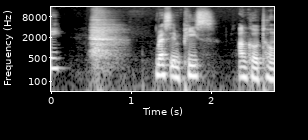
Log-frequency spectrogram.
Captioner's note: Uncle Roger sighs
